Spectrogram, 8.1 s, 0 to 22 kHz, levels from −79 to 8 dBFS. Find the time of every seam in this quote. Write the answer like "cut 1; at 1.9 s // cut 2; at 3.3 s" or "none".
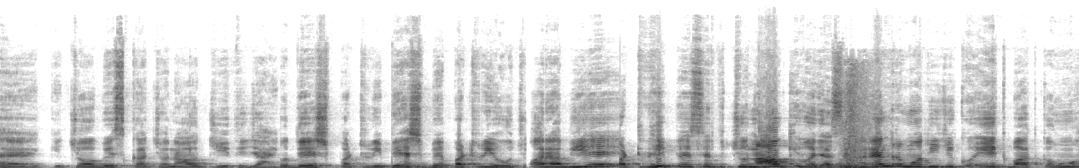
cut 1; at 2.0 s // cut 2; at 2.9 s // cut 3; at 3.9 s // cut 4; at 4.6 s // cut 5; at 6.5 s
